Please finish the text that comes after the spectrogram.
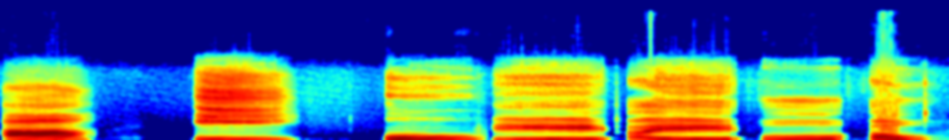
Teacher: दीर्घ मतलब बड़ा, जिन्हें बोलने में ह्रस्व से दुगना समय लगे, जैसे आ, ई, उ।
